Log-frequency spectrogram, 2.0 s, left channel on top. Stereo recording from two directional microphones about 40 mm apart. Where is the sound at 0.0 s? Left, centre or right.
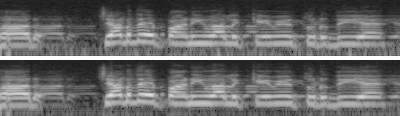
Left.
